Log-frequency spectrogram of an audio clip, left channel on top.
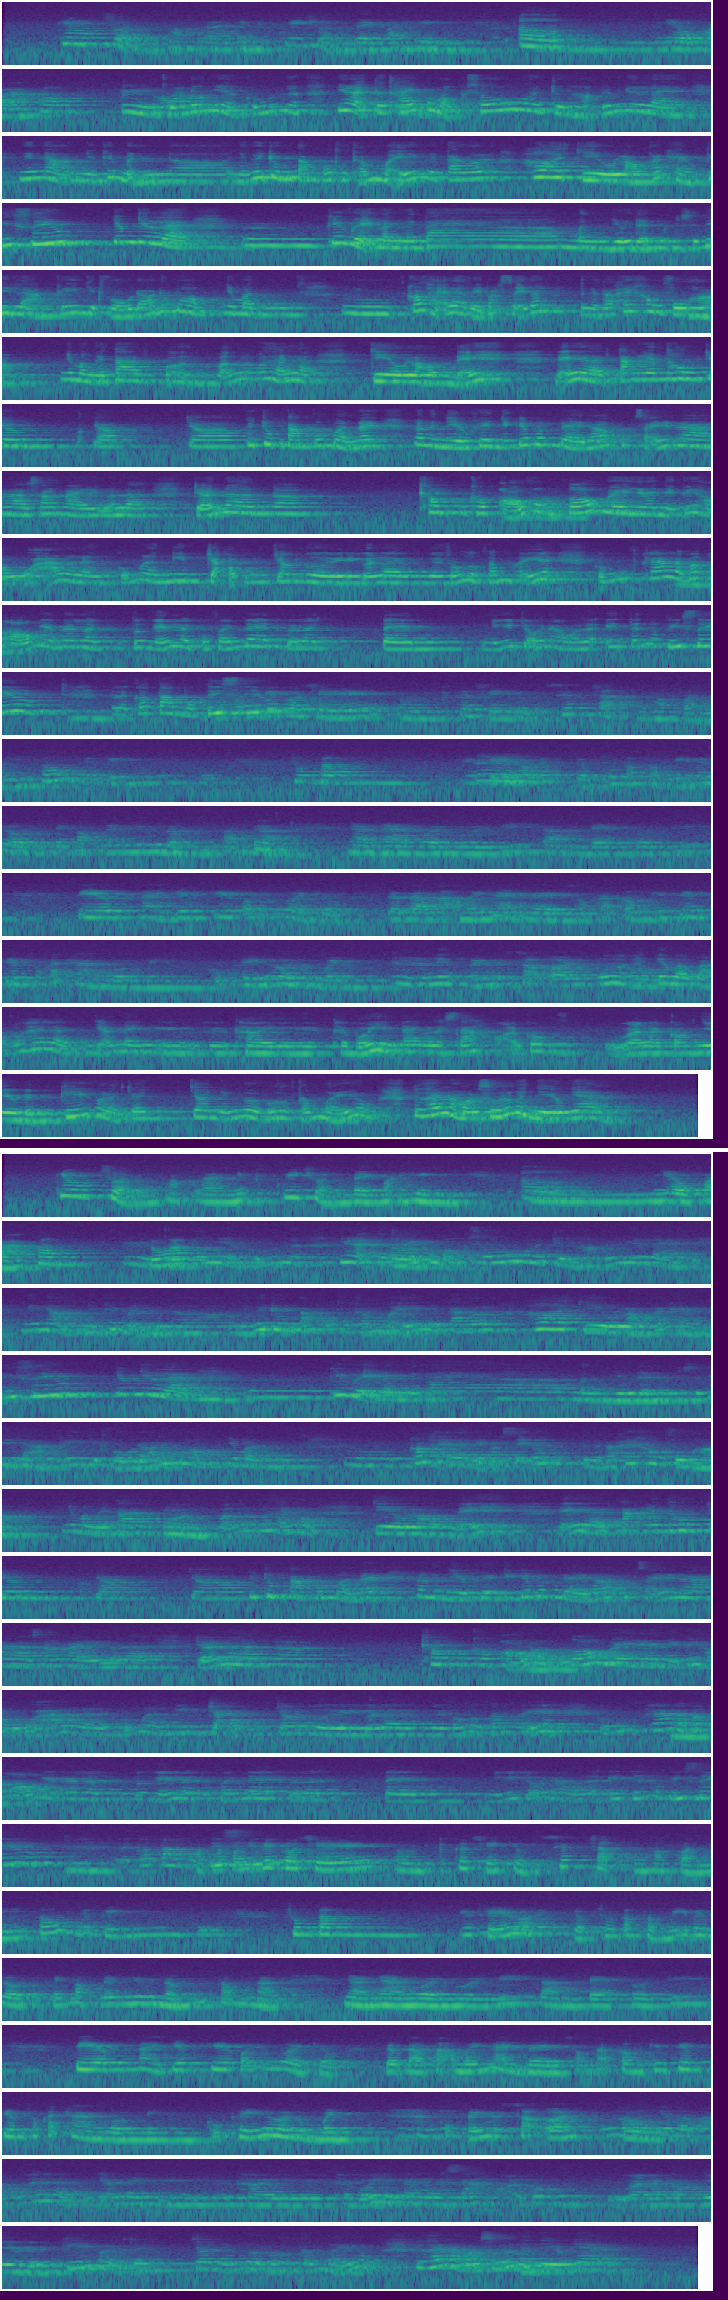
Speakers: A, on the right; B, on the left.
A: tiêu chuẩn hoặc là những cái quy chuẩn về ngoại hình
B: ờ
A: ừm, nhiều quá không
B: Ừ,
A: đúng
B: cũng
A: không
B: đúng nhỉ, cũng đúng nhỉ. Với lại tôi
A: ừ
B: thấy có một số trường hợp giống như là như nào những cái bệnh ờ, những cái trung tâm phẫu thuật thẩm mỹ người ta gọi là hơi chiều lòng khách hàng một tí xíu. Giống như là
A: ừ
B: ừm, cái việc là người ta mình dự định mình sẽ đi làm cái dịch vụ đó đúng không? Nhưng mà ừm, có thể là vị bác sĩ đó người ta thấy không phù hợp nhưng mà người ta vẫn
A: ừ
B: vẫn có thể là chiều lòng để <laughs> để là tăng doanh thu cho cho cho cái trung tâm của mình ấy. Nên là nhiều khi những cái vấn đề đó cũng xảy ra là sau này gọi là trở nên không không ổn
A: ờ,
B: không tốt gây ra những cái hậu quả gọi là cũng là nghiêm trọng cho người gọi là người phẫu thuật thẩm mỹ ấy. cũng khá
A: ờ.
B: là bất ổn vậy nên là tôi nghĩ là cũng phải nên gọi là tìm những cái chỗ nào gọi là uy tín một tí xíu
A: Ừ.
B: hay là có tâm một
A: hoặc
B: tí
A: là
B: xíu
A: có những cái cơ chế ờ, những cái cơ chế kiểu siết chặt hoặc quản lý tốt những cái trung tâm như
B: ừ
A: thế hơn đấy kiểu trung tâm thẩm mỹ bây giờ tôi thấy mọc lên như nấm xong là
B: ừ
A: nhà nhà người người đi làm đẹp rồi đi tiêm này tiêm kia có những người kiểu được đào tạo mấy ngày về xong đã cầm kim tiêm tiêm cho khách hàng rồi mình cũng thấy hơi rùng mình <laughs>
B: ừ nha.
A: cũng thấy hơi sợ ấy
B: đúng rồi
A: ờ
B: nhưng mà bà có thấy là dạo này thời thời buổi hiện nay gọi là xã hội có gọi là còn nhiều định kiến gọi là cho cho những người phẫu thuật thẩm mỹ không tôi thấy là hồi xưa rất là
A: ừ.
B: nhiều nha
